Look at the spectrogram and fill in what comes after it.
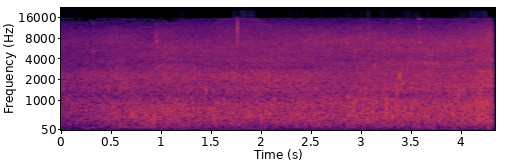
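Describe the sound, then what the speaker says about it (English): Surf rolling in against the rocky shore at Point Vernon, Queensland, a continuous soft roar of breaking waves that builds gradually, moderately close with a touch of wind and no voices. "We've got some nice waves rolling in actually."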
